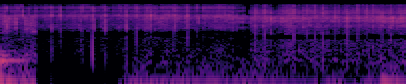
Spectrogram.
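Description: Faint sizzling crackle of a dual-shield flux-core welding arc running overhead on the correct polarity, electrode positive (DCEP).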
